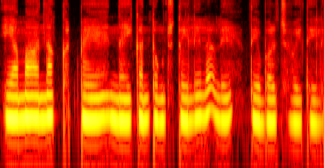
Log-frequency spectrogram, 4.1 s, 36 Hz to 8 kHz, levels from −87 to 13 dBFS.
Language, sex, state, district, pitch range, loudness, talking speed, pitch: Wancho, female, Arunachal Pradesh, Longding, 170-185 Hz, -16 LUFS, 220 wpm, 175 Hz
